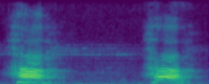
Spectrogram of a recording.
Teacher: हवा एकदम झटके से बाहर आ रही है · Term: काकल्य व्यंजन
